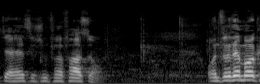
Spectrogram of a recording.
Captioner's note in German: Beifall AfD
